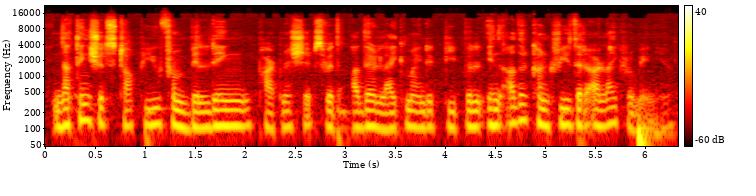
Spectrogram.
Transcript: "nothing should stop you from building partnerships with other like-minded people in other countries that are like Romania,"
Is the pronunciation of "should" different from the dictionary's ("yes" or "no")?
no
